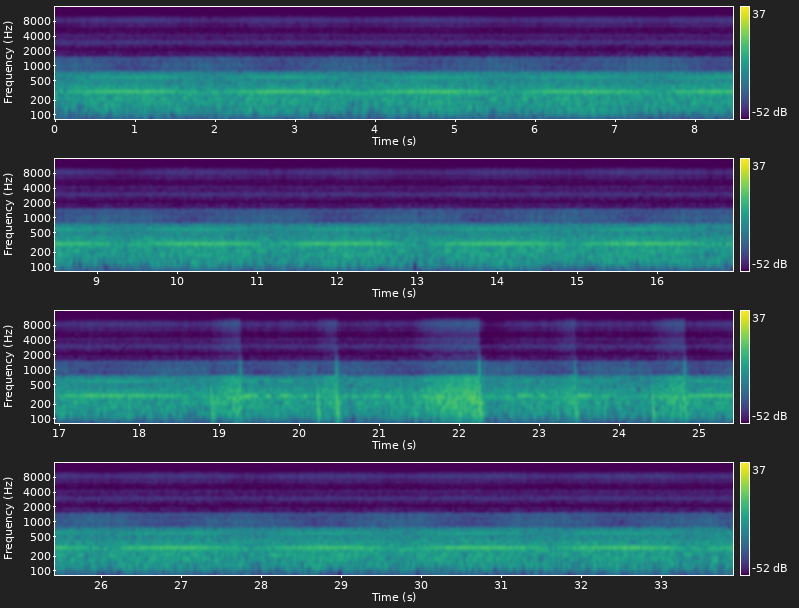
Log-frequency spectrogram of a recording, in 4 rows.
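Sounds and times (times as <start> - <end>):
radio receiver static: 18.9 - 27.5.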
